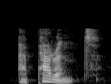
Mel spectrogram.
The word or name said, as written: apparent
